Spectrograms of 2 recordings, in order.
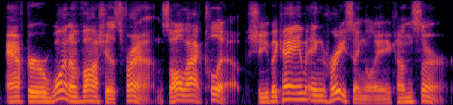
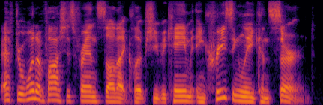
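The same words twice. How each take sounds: First: It is read in a dramatic imitation voice. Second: It is read in the speaker's normal voice.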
